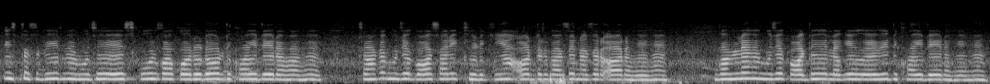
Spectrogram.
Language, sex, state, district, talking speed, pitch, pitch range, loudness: Hindi, female, Chandigarh, Chandigarh, 205 wpm, 240 Hz, 230-250 Hz, -16 LUFS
